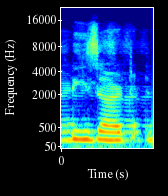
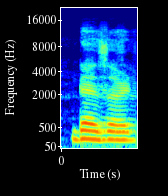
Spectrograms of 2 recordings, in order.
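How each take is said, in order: First: डिजर्ट with a short i, diz-ert; desert said as dizert. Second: डेजर्ट with a short open e, dez-ert; dessert said as dezert. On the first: Teacher gives the other way to say डिजर्ट. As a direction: say डिजर्ट as diz-ert, stress on the first part. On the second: Teacher shows dessert said as डेजर्ट. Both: Shown as a demonstration. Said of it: "डिजर्ट या डेजर्ट".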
